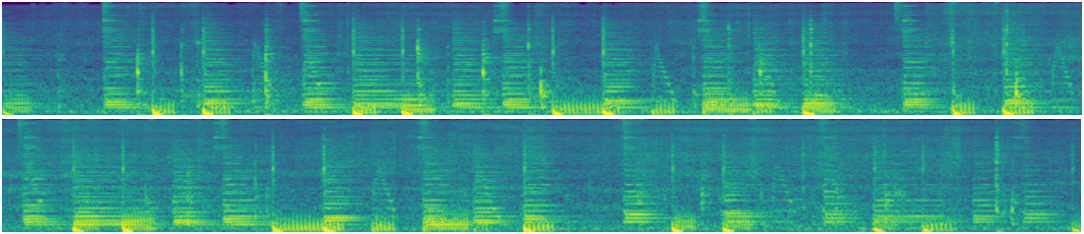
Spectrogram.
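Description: Mushrooms seasoned with salt and pepper sizzle steadily in a hot pan for a breakfast burrito, with crackling pops and frequent stirring clicks close up.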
